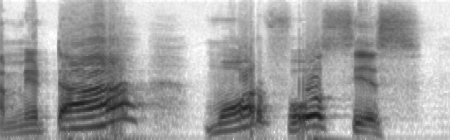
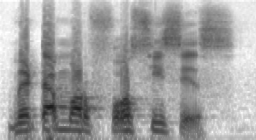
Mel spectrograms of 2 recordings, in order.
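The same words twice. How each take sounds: First: मेटामॉर्फोसिस very slowly, syllable by syllable; plural broken down. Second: Said in the usual way. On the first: Shown as a demonstration. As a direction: stretch out each part of मेटामॉर्फोसिस, ending on a clear "-ses". (मेटामॉर्फोसिस को तोड़-तोड़कर, धीरे-धीरे) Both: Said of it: "इसका plural कैसे बनेगा?".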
